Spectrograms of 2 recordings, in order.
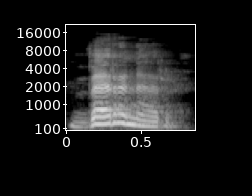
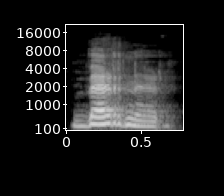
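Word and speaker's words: Verner: ist ein Zeche und sein Familienname Werner ist darum nochmal tschechisch geschrieben und ausgesprochen als Gegensatz habe ich hier ein Name eines deutschen Erfinders wenn er von Siemens er ist ein deutscher so ein sein Vorname Werner ist normal Deutsch geschrieben und ausgesprochen und ihr seht die Aussprache ist in beiden Fällen gleich und für Interessantheit habe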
